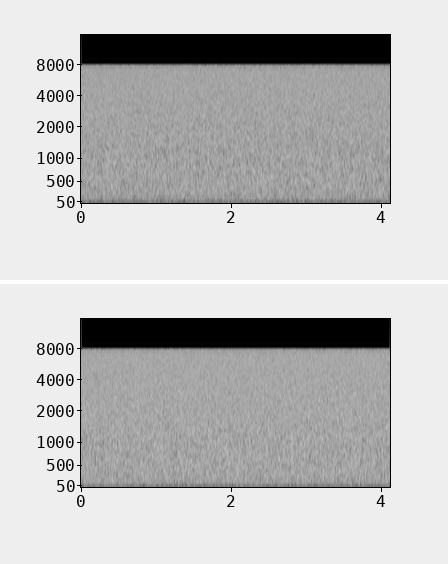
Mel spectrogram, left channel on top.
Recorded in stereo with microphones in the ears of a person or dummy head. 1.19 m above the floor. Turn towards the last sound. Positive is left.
No sound to turn to.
